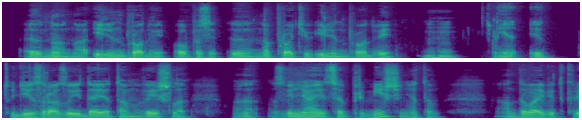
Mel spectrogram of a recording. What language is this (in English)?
Ukrainian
